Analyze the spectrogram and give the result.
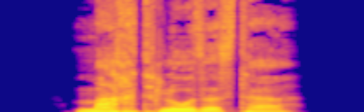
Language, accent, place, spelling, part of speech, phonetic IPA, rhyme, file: German, Germany, Berlin, machtlosester, adjective, [ˈmaxtloːzəstɐ], -axtloːzəstɐ, De-machtlosester.ogg
- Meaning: inflection of machtlos: 1. strong/mixed nominative masculine singular superlative degree 2. strong genitive/dative feminine singular superlative degree 3. strong genitive plural superlative degree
